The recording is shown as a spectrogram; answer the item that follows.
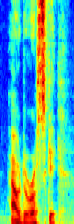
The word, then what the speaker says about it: Jodorowsky: It's pronounced Haldorowski. Yeah, that's kind of what I figured it was. So, I watch these videos and they mention him. It's always Jodorowsky.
